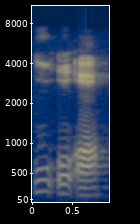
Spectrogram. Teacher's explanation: ঠোঁট দুটো গোল পাকিয়ে গেল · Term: কুঞ্চিত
